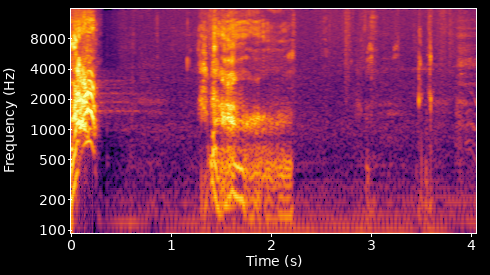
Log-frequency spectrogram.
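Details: Dog giving a sharp short bark, then after a pause a longer rough, growly bark lasting nearly a second, over a low indoor hum.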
